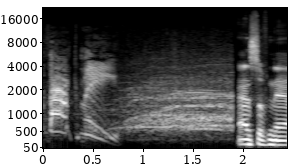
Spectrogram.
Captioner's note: audience cheers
